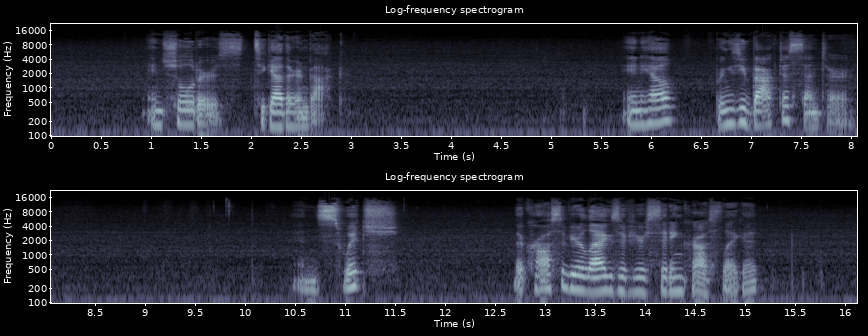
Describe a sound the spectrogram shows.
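A woman speaks calmly and softly, close by, with pauses.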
